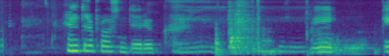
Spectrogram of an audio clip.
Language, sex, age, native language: Icelandic, female, 9, Icelandic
